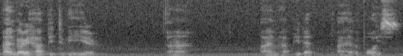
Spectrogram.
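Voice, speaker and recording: A man's voice: low voice, a little slow, background noise. A middle-aged man from Afghanistan with an Afghan accent, chatting in an interview with lots of fillers. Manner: conversational, many fillers, laughs easily. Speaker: interviewee, restaurant owner. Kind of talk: casual interview.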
